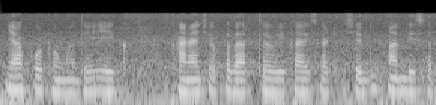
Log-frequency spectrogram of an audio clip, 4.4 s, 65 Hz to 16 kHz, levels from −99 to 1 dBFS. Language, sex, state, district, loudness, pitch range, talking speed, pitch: Marathi, male, Maharashtra, Pune, -20 LUFS, 120-135 Hz, 140 wpm, 125 Hz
